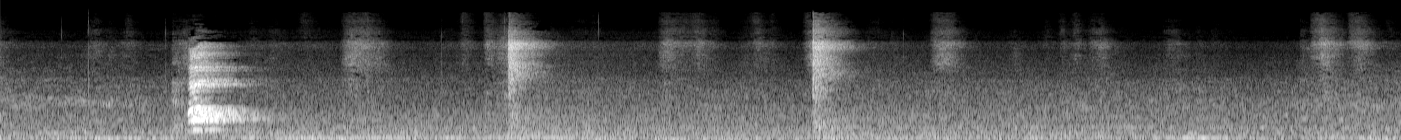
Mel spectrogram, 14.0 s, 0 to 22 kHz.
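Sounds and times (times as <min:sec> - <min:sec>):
uniform snapping: 0:05.0 - 0:05.6, 0:08.1 - 0:08.6.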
